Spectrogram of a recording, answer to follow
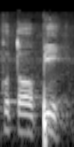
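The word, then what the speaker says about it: कुतोऽपि: Kuta Ha Api, but the way it is written, the A there is actually called Lupta or not mentioned, but it is there.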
